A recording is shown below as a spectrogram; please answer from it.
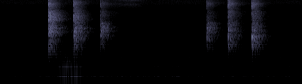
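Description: Eyeshadow brush tapping against the eyeshadow palette: two quick sets of three light taps, about a second apart.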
